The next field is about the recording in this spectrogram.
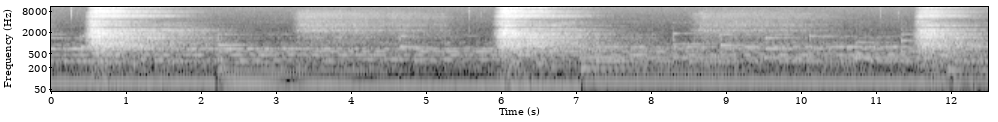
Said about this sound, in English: to start this practice, we will take some deep cleansing breaths together.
